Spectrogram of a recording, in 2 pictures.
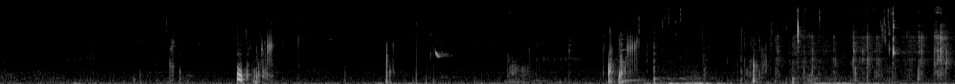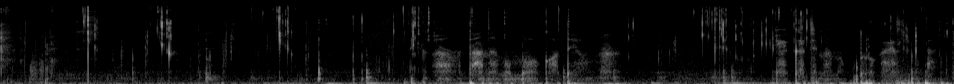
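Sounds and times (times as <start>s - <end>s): crisp crunching chewing: 6.3s - 14.0s, 15.8s - 17.7s.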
